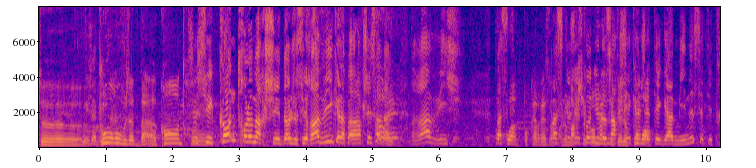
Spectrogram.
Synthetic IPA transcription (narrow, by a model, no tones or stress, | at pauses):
vuzɛt̪puʁuvuzɛt̪̚d̪akɔ̃t̪χʒəsɥikɔ̃t̪χələmaʁʃed̪ɔ̃kʒəsɥiʁavikɛlapamaʁʃesad̪ajʁavi | paʁspuʁkɛlʁezpaʁsəkəʒekɔnyləmaʁʃekʒet̪ɛɡaminset̪ɛt̪χ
